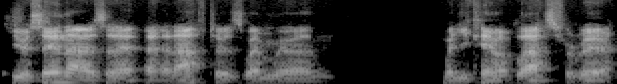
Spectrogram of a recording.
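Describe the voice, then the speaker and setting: A man's voice: fairly low pitch, fairly even intonation, fairly quick, crowd noise. A young man co-hosting a radio show, chatting and reminiscing casually. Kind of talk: casual chat.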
